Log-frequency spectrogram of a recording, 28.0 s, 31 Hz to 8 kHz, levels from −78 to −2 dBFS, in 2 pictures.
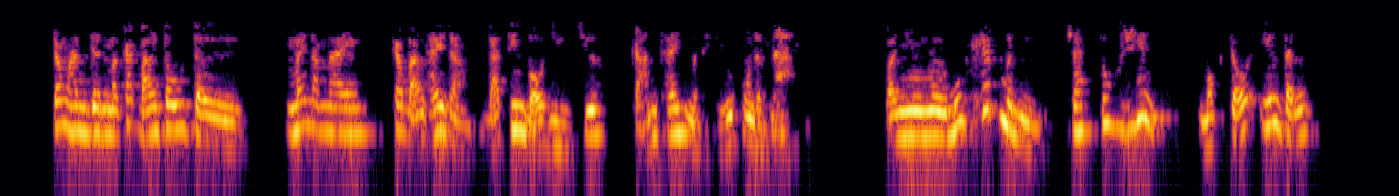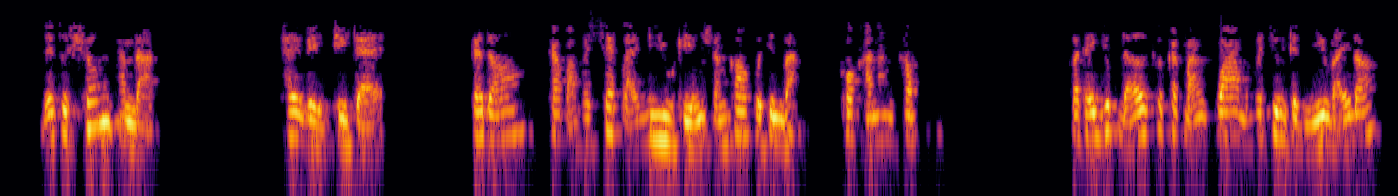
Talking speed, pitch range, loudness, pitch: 175 wpm, 160-220 Hz, -18 LUFS, 185 Hz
